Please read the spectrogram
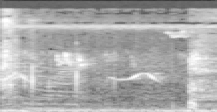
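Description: Quiet outdoor background with a faint bird call: short whistled notes that waver up and down in pitch, twice. A light click near the end.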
